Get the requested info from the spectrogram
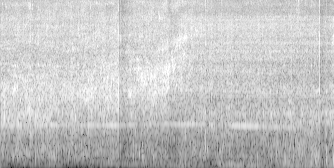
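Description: HO scale model train running along the track: a steady mechanical whir and rattle of small wheels on the rails, with a faint thin whine from about one to five seconds in.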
